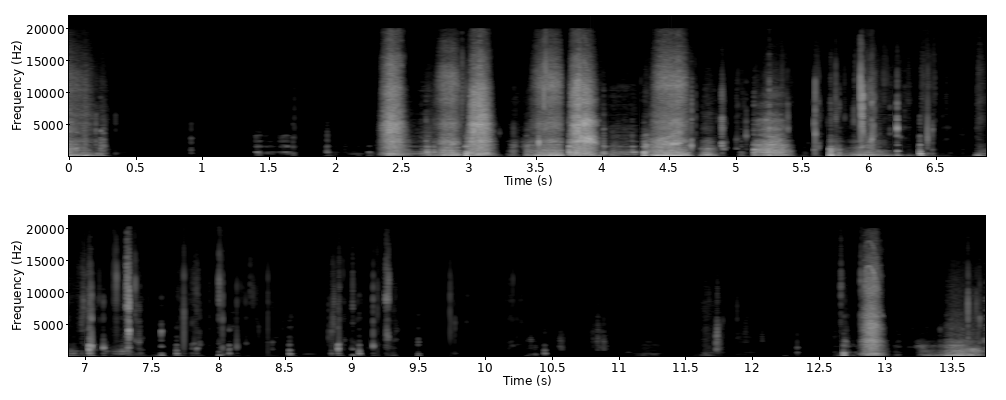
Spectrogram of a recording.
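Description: Chewing and biting of sweet cake, close and loud, in clustered bursts of crunchy, moist mastication early on, then sparser, quieter ticks and smacks, with a final short burst near the end.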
